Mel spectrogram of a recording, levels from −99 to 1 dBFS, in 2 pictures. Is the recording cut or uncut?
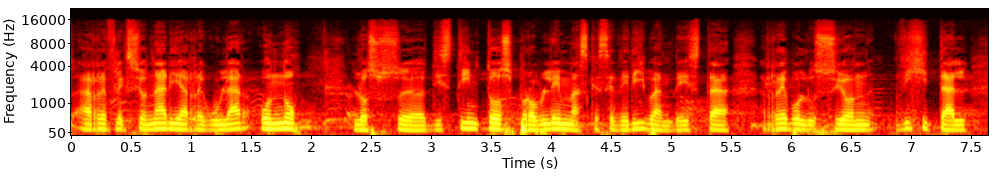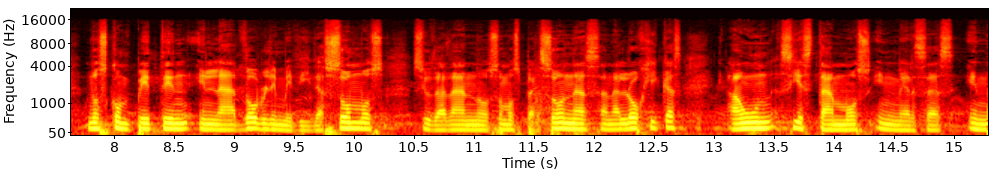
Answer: uncut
